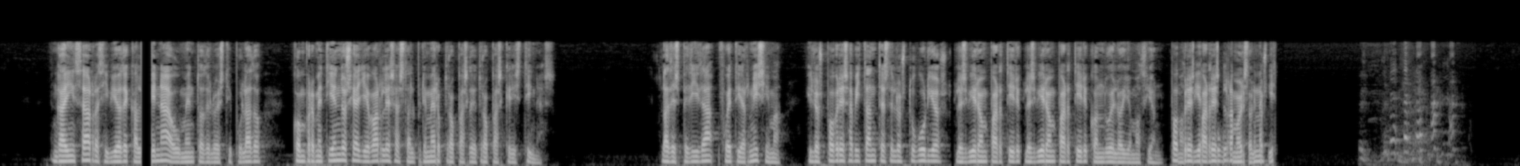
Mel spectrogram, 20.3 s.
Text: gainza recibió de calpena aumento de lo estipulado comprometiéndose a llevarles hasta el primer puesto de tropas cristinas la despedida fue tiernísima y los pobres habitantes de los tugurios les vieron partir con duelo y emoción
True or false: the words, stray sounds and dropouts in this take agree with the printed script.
false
